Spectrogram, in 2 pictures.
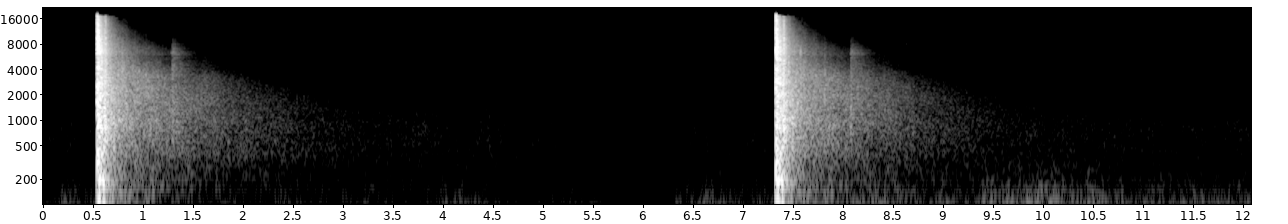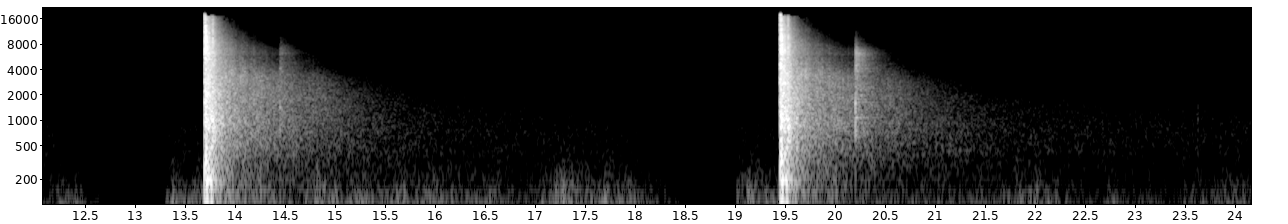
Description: Ak 5 - FIRING - Hit Metal Armor Plate - Single Shots - HANDHELD NEAR SHOOTER; Pole Position; The Warfare 2 Library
